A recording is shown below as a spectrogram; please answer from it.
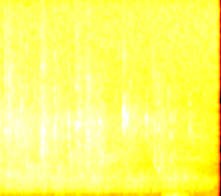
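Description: A church congregation applauds during a sermon, giving a dense, steady wash of clapping that swells slightly near the end.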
